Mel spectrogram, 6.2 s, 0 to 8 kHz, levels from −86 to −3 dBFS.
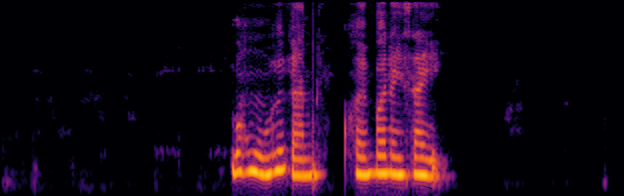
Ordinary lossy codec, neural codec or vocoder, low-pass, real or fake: none; codec, 16 kHz, 4 kbps, FunCodec, trained on LibriTTS, 50 frames a second; none; fake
